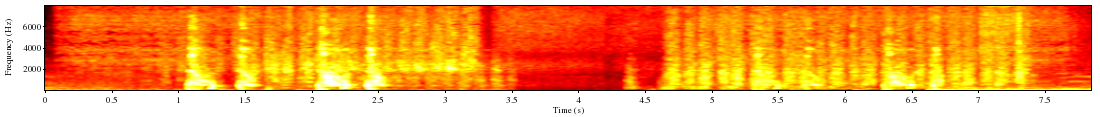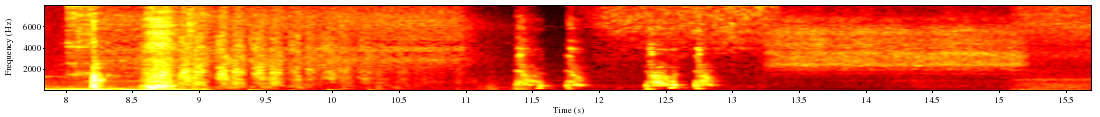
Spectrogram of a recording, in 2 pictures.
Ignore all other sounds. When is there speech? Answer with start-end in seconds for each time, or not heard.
not heard.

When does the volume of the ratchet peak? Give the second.
9 s.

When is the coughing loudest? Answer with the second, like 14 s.
2 s.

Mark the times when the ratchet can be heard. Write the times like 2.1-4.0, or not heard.
6.6-9.1.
